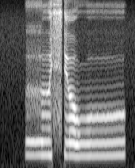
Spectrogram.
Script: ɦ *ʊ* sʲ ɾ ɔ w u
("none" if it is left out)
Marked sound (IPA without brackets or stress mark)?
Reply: ɯ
